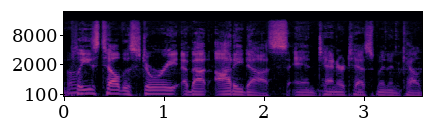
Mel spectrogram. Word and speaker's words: Adidas: So MLS obviously sponsored by Adidas. Part of the contract that's pronounced Adidas here in the United States, Dan. The guy's name was Adi Dassler. It's Adidas.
